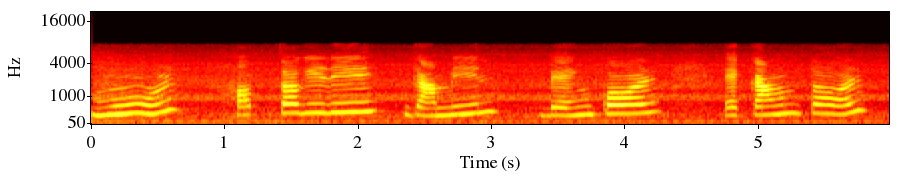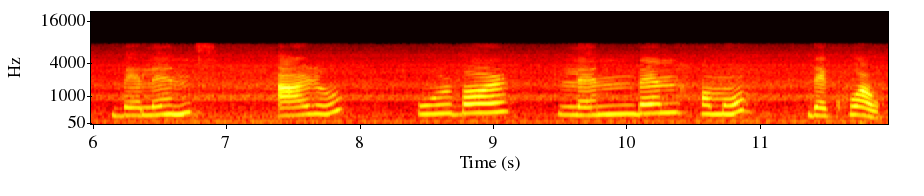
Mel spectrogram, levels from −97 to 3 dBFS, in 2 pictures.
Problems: constant background noise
